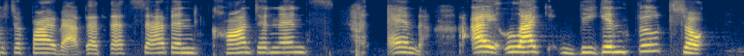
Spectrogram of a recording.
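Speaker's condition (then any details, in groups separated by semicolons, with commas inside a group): Brain injury from boulder; uses wheelchair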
